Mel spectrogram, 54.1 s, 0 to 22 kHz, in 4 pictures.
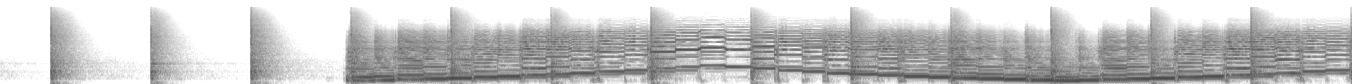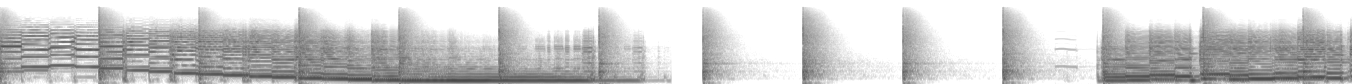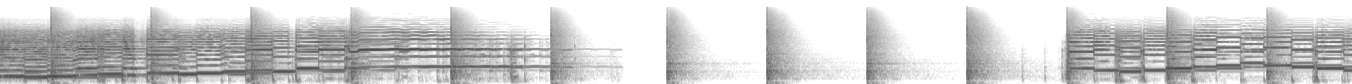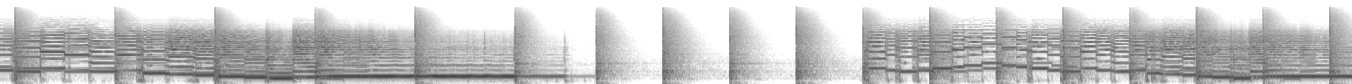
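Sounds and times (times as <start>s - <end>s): click beat: 3.5s - 20.0s, 24.5s - 32.9s, 37.7s - 48.0s, 48.6s - 54.0s
electric guitar fast licks: 3.5s - 20.0s, 24.5s - 32.9s, 37.7s - 46.3s, 49.2s - 54.0s.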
